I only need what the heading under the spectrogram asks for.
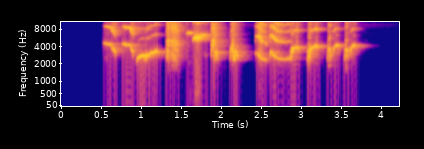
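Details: Bali orange-headed thrush delivering a dense, loud, unique song meant as a master for birds that are young or not yet singing: about three seconds of continuous rapid phrases mixing clear down-slurred whistles, rasping bursts and twittering notes.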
